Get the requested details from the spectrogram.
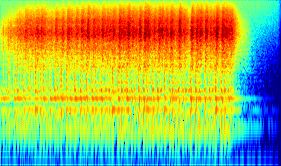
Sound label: roll, drum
